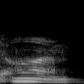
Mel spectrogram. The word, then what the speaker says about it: Om: So the Hindu word Om is it's spelled O-M, but it's pronounced or like with three syllables, and those three syllables actually symbolize four different things.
